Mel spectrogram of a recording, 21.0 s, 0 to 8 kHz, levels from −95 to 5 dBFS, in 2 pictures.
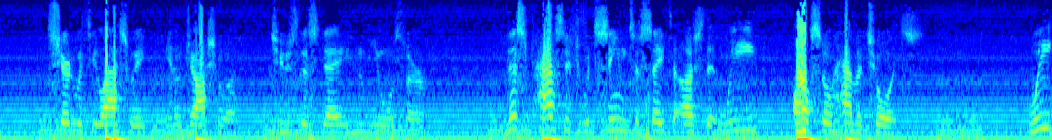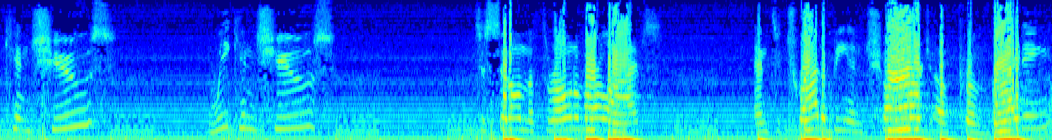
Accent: American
